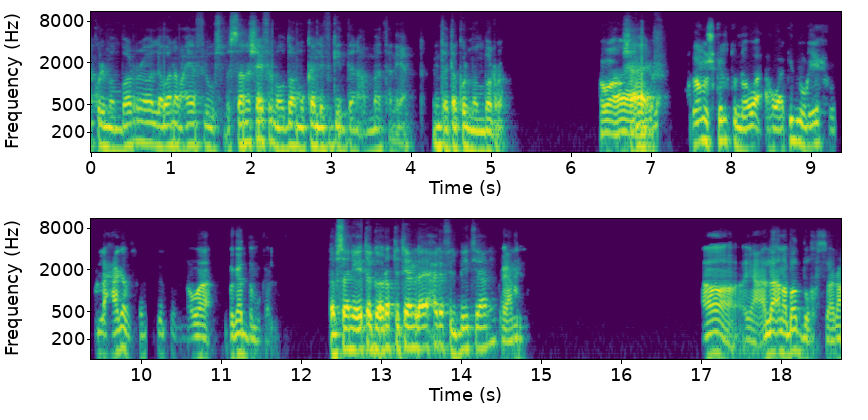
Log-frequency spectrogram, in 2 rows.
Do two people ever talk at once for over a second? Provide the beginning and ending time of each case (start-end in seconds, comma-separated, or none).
none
